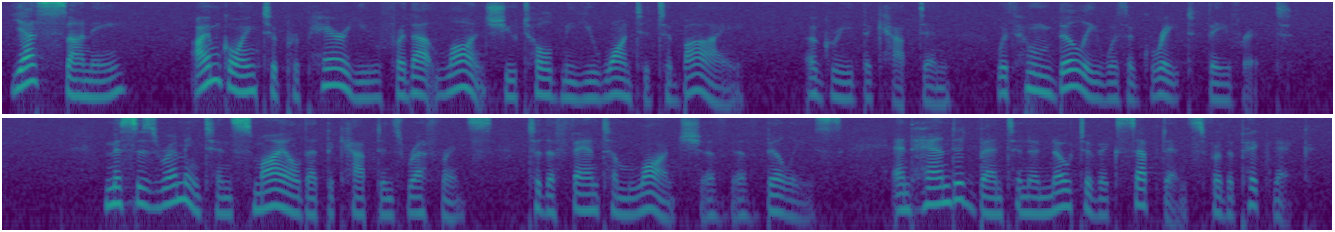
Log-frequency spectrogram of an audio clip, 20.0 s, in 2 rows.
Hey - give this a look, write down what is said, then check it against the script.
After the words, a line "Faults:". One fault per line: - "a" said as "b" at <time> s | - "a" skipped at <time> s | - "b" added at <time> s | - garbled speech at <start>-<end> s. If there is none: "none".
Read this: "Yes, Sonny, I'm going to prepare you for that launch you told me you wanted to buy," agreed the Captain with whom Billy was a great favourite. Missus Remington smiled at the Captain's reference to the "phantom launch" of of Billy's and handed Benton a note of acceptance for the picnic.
"Yes, Sonny, I'm going to prepare you for that launch you told me you wanted to buy," agreed the Captain with whom Billy was a great favourite. Missus Remington smiled at the Captain's reference to the "phantom launch" of of Billy's and handed Benton a note of acceptance for the picnic.
Faults:
none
